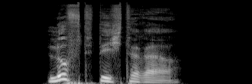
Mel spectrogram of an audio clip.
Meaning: inflection of luftdicht: 1. strong/mixed nominative masculine singular comparative degree 2. strong genitive/dative feminine singular comparative degree 3. strong genitive plural comparative degree
- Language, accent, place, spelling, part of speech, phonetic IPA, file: German, Germany, Berlin, luftdichterer, adjective, [ˈlʊftˌdɪçtəʁɐ], De-luftdichterer.ogg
